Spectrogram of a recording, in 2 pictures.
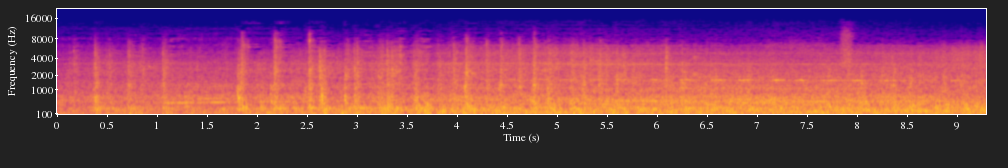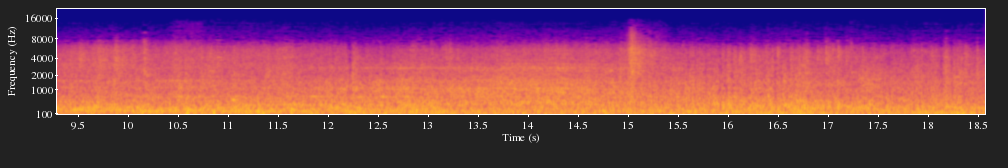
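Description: Norfolk Southern freight train passing close by: its diesel locomotives rumble past, then double-stack container cars follow. Wheels click rapidly over rail joints, heaviest in the first few seconds, and the sound grows louder about two seconds in as the engines draw level.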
